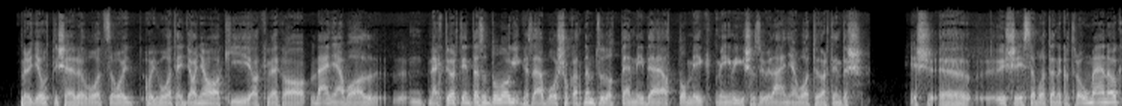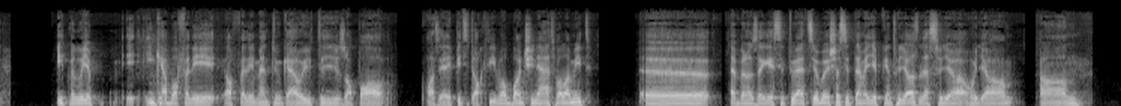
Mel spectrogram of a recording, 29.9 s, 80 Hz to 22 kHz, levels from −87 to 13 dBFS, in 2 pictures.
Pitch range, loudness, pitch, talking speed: 90-110 Hz, -15 LUFS, 100 Hz, 155 wpm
